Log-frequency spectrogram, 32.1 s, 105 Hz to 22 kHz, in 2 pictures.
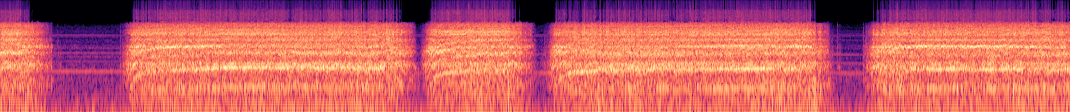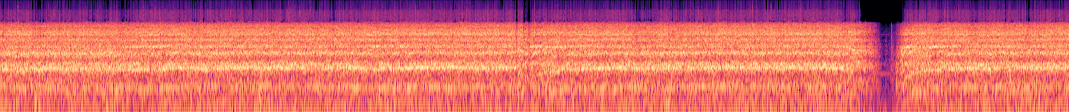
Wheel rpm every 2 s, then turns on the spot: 60, 180, 220, 120, 150, 210, 100, 210, 210, 220, 230, 220, 210, 230, 140, 210.
none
